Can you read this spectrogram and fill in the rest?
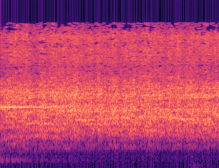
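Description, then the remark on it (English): A large crowd at a Trump rally in Alaska cheers and roars loudly and steadily for a couple of seconds, a dense wall of noise with no single voice standing out. “Listen to that crowd.”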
